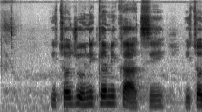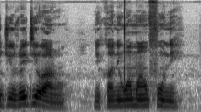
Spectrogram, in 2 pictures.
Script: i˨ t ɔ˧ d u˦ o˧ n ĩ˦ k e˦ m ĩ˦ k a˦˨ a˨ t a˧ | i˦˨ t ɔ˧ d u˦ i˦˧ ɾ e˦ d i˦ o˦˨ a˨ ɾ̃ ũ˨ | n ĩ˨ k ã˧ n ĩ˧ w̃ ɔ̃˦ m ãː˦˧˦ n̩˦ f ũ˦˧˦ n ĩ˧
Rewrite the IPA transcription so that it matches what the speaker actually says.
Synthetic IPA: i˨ t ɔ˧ d͡ʒ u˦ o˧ n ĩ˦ k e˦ m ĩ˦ k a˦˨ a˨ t i˧ | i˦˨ t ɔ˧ d͡ʒ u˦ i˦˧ ɾ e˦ d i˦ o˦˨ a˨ ɾ̃ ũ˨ | n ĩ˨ k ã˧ n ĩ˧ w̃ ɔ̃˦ m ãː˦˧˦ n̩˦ f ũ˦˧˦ n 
